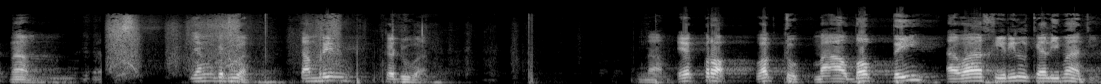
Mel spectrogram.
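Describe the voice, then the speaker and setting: A man teaching an Arabic lesson, patiently repeating and correcting each student's answer. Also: mid-range voice. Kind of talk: classroom drill lesson.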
